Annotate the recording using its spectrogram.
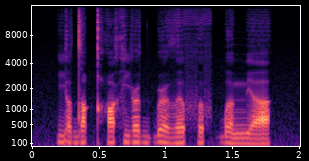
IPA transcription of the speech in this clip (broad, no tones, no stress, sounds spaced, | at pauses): j ʌ d e qʰ o x j ə˞ d ɓ ə˞ ð ə f ə f ɓ ʌ mʲ a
